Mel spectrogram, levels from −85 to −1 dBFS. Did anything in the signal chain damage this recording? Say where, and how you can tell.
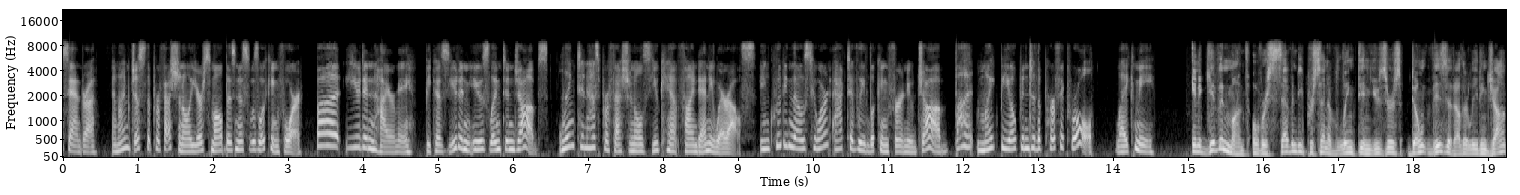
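No, nothing in the chain has damaged this speech, and the top end rolling off around 8 kHz is just what you'd expect from a normal call path, which fits an Opus link running at about 32 kbps.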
